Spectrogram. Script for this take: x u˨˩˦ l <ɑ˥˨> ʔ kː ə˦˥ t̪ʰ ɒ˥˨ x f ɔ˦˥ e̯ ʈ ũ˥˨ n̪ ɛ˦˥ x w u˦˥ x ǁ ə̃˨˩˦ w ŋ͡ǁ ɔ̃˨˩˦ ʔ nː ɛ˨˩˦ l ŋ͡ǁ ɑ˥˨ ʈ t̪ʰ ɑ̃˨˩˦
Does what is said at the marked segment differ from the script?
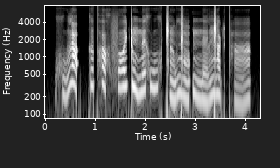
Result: no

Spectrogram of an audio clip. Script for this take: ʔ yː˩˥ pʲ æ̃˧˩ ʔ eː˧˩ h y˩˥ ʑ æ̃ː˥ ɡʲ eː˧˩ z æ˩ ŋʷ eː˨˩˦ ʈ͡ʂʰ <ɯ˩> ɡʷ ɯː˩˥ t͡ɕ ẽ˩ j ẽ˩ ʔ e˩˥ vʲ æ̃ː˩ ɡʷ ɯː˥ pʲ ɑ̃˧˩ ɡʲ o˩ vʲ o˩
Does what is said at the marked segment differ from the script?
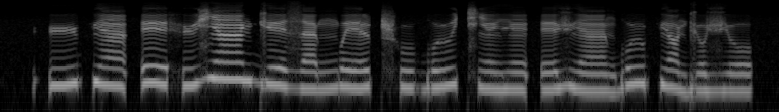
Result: yes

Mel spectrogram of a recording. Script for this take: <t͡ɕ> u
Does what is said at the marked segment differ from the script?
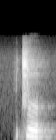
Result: no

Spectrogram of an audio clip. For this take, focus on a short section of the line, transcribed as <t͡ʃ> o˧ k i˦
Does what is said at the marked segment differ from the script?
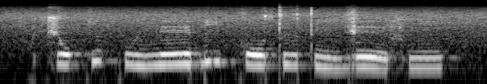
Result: no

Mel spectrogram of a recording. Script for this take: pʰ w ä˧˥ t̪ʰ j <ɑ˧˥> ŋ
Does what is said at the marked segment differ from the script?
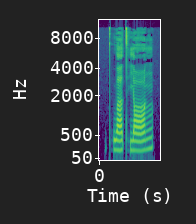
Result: no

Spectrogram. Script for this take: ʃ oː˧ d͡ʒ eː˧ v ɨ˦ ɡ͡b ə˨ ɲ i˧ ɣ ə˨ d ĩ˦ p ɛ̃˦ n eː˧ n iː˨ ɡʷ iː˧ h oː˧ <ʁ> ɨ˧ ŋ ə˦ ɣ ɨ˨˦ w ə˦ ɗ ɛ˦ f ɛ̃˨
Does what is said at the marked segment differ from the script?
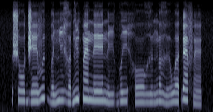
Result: yes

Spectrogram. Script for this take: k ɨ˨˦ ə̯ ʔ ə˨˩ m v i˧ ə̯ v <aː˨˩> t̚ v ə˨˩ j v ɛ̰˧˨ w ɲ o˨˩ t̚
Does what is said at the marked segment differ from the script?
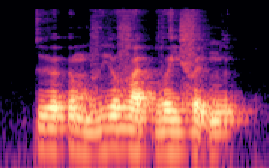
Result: yes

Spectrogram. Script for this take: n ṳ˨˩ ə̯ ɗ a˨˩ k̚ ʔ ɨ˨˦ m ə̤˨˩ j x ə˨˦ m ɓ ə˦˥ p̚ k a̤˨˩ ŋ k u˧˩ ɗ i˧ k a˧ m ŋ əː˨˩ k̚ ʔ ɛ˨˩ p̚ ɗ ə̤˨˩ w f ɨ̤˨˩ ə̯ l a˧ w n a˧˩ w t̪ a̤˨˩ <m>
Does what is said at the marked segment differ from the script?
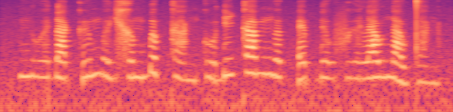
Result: yes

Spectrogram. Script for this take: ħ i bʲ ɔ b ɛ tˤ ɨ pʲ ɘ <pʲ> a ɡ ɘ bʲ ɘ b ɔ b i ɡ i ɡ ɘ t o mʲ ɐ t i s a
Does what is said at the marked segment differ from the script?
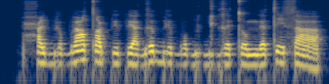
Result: no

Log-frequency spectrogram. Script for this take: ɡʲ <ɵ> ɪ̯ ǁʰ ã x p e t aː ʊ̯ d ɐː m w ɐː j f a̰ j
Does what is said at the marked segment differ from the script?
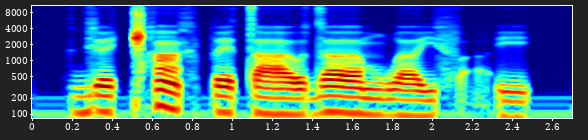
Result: no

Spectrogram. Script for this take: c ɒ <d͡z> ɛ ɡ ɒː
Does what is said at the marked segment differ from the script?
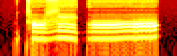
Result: yes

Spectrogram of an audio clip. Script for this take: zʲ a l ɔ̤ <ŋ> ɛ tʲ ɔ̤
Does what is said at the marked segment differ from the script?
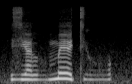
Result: yes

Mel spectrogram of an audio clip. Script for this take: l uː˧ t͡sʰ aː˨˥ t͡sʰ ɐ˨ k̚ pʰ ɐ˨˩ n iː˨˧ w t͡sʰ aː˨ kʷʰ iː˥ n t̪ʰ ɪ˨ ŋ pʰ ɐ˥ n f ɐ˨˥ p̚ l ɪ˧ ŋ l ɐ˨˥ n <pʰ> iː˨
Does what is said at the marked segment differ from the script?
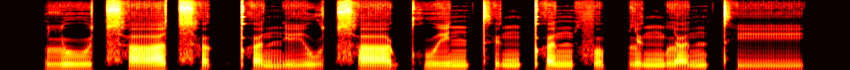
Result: yes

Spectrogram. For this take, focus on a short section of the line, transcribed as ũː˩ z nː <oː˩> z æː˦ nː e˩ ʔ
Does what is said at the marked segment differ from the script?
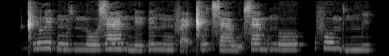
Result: no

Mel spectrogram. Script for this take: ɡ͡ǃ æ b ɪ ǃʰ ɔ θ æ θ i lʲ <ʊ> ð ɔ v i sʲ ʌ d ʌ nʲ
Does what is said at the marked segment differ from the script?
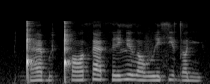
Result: no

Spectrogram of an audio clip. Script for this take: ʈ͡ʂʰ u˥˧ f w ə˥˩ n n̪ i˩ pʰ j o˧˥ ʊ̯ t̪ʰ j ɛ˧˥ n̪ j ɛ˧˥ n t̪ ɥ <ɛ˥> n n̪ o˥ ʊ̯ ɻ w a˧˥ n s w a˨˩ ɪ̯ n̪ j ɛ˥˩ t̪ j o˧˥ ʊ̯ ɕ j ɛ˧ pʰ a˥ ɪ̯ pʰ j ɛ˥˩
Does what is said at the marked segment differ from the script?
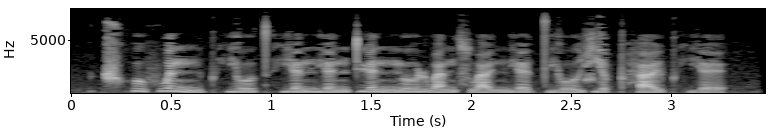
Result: yes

